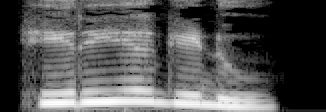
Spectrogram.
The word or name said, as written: ಹಿರಿಯಗಿಡು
